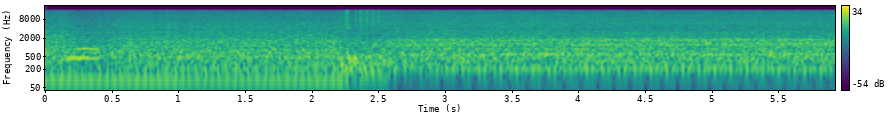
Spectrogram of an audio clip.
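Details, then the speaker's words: 2006 John Deere X320 riding mower, after replacing the control module (ECM): single-cylinder engine steps up from idle to a steady, even drone without misses; now running fine. "right there guys we seem to be running fine just from changing that ecm right there"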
